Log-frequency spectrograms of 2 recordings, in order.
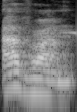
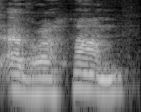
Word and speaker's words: Avram: One of the things that readers are to be careful with, the word is Avram, not Avraham, but it's Avram. So you don't pronounce and the other one is Va'avarcheka Ar'eka.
